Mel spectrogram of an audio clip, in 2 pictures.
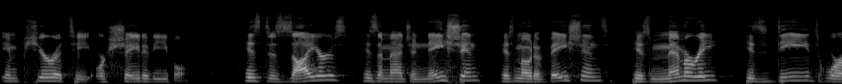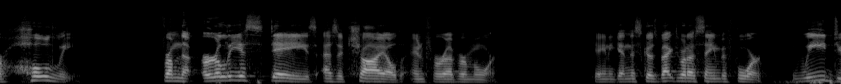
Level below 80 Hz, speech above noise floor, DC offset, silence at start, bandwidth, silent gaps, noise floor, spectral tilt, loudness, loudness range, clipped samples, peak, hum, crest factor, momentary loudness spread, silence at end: -70 dBFS; 44 dB; under 0.1%; 0 s; 14.5 kHz; none; -79 dBFS; -3 dB/octave; -34 LUFS; 5 LU; under 0.1%; -14 dBFS; none; 22 dB; 12 LU; 0 s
